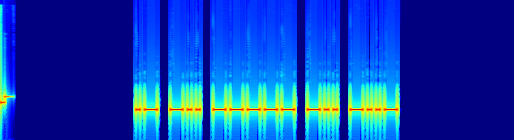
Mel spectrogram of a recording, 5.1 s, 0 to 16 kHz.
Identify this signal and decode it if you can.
Morse code, heard as a keyed tone, about 28 wpm, 700 Hz. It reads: AD0DX
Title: Call Signs - 28wpm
